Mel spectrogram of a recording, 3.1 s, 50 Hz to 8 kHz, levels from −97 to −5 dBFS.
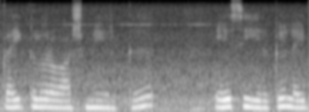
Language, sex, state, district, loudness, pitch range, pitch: Tamil, female, Tamil Nadu, Namakkal, -15 LUFS, 180-200 Hz, 190 Hz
